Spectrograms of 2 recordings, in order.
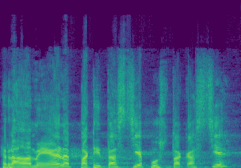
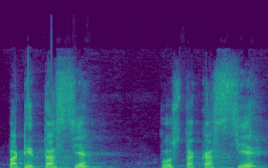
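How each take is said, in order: First: Slow, even reading of the whole phrase. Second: पठितस्य and पुस्तकस्य each said alone, set apart by pauses and softer; single out पठितस्य, pause, then पुस्तकस्य, quieter; word by word. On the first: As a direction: read the phrase through once at a steady pace. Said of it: "teacher reads the new example". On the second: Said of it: "teacher repeats the words singly". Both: Shown as a demonstration.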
